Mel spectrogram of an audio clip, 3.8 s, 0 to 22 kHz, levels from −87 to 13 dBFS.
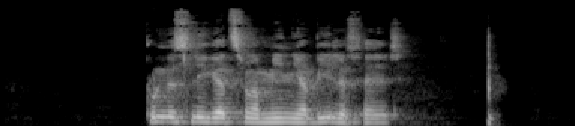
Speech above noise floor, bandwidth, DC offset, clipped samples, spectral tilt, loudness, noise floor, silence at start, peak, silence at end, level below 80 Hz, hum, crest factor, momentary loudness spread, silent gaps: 63 dB; 16.5 kHz; under 0.1%; under 0.1%; -4.5 dB/octave; -18 LUFS; -82 dBFS; 0.95 s; -4 dBFS; 0.55 s; -62 dBFS; none; 18 dB; 19 LU; none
